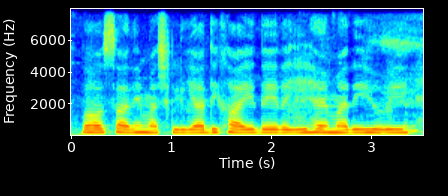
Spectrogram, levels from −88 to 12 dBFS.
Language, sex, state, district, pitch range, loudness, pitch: Hindi, female, Bihar, West Champaran, 200-215 Hz, -12 LUFS, 205 Hz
